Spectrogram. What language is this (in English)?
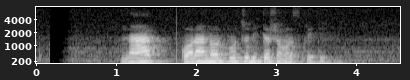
Bangla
